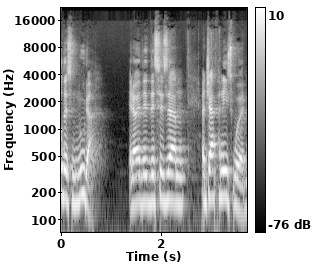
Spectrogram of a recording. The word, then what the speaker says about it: muda: It's waste, muda. You want to eliminate all muda from your life. It's spelled M-U-D-A.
